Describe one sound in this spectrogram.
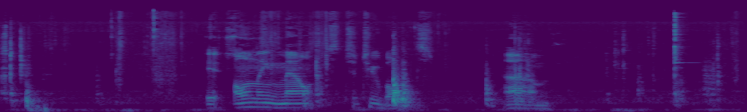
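Metal tools clink and clatter as they are handled.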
